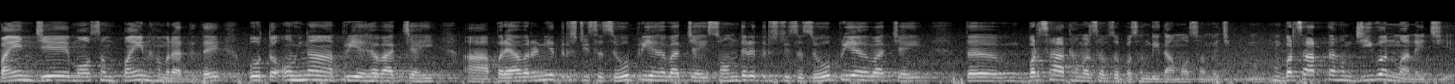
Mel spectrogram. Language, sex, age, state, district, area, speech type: Maithili, male, 45-60, Bihar, Supaul, rural, spontaneous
